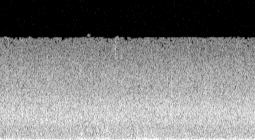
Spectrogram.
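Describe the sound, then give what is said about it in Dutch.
A steady, soft hiss of rain falling outside, continuous and even with no distinct drops standing out, heard alone without any voices. “Hé, hey, hoor je dat? Wat is dat geluid? Het regent buiten.”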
